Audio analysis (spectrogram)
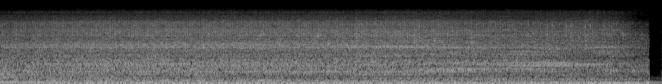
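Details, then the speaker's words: Smooth, even V8 idle from a 2008 Chevrolet Tahoe 5.3L with AFM/DOD at 187,000 miles, after replacing the oil pickup O-ring (the noise was not lifters); steady low rumble with no knock or tick, as quiet as before. "it's not um making any sort of noise that you would think that the engine is about to blow up or the lifters are gone or anything else it's quiet as it was before"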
